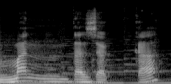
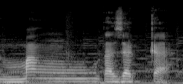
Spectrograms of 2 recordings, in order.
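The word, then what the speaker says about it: من تزكى: surah al-a'la ayat 14 tulisannya mantazakka membacanya Man bhazack ke bukan Mang Tazakka tapi menyamarkan bunyi nun sukun dengan tak berarti diantara Mahfud nyanun dan tak Man mantazakka bukan mangga Zaka Hai kemudian di surah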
